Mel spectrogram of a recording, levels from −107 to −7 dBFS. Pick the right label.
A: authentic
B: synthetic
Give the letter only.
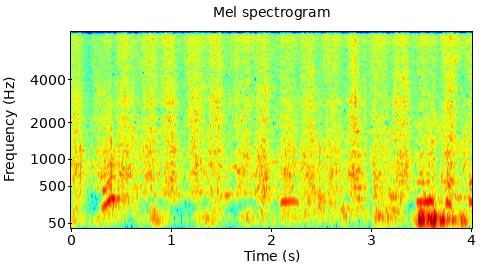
A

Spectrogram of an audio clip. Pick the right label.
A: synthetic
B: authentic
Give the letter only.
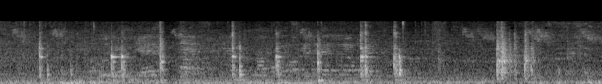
A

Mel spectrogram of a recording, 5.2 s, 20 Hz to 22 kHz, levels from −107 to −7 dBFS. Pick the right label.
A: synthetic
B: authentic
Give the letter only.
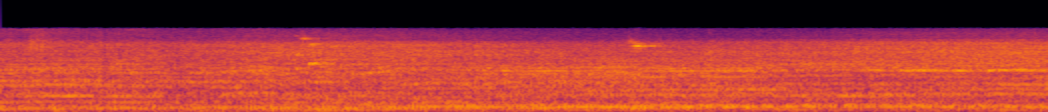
A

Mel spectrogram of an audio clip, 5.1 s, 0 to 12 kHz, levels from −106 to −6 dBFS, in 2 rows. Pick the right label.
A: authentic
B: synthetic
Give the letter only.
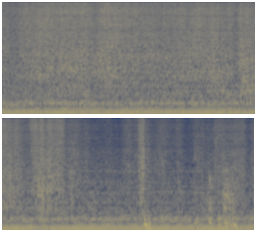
A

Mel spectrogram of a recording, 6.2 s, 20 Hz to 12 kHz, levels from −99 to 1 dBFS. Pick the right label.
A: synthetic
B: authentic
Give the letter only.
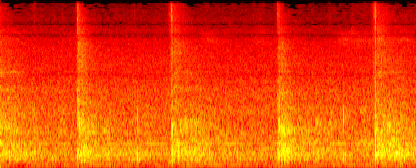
B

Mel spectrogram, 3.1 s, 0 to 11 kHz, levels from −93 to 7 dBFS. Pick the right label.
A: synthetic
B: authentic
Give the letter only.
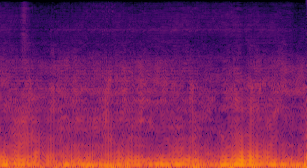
A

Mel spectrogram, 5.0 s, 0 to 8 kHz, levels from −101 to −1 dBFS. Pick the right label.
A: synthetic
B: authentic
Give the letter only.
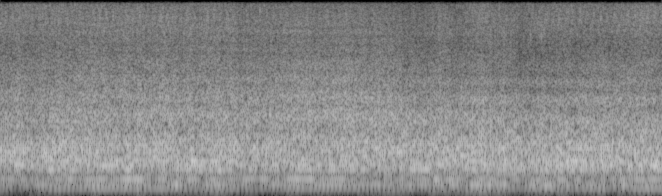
B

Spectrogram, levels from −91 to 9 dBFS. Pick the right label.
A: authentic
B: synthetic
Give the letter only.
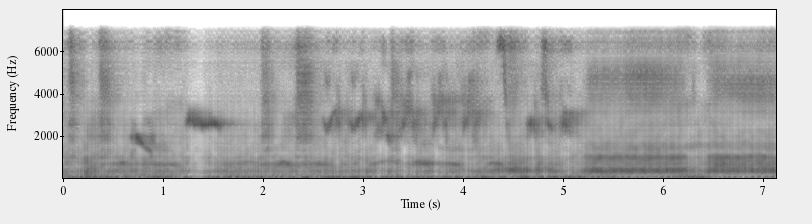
B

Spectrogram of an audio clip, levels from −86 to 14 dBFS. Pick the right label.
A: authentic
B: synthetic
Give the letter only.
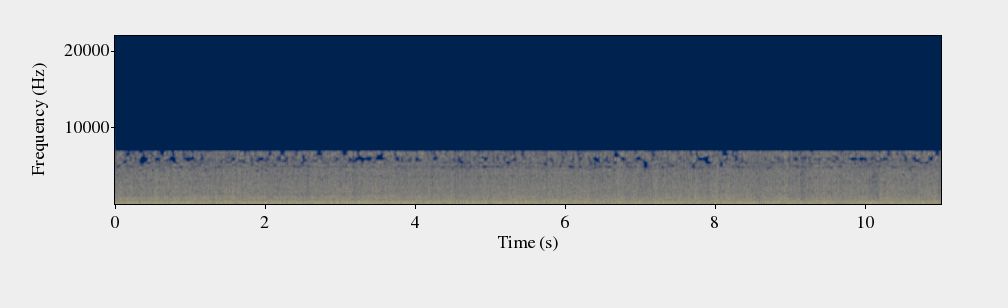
B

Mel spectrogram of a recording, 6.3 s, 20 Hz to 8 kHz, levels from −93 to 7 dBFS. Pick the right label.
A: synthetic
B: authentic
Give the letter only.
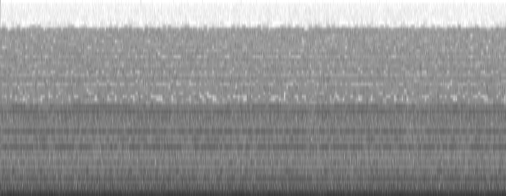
B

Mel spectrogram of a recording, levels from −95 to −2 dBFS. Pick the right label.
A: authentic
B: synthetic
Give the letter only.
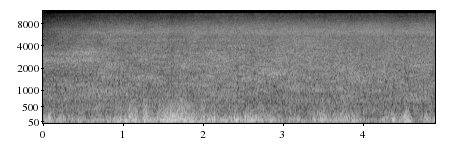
A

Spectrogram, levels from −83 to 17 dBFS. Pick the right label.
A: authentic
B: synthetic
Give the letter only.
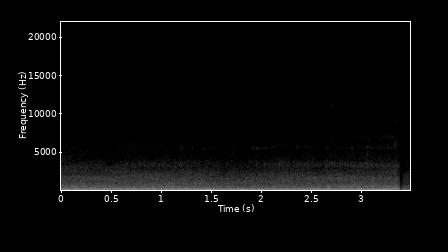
A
